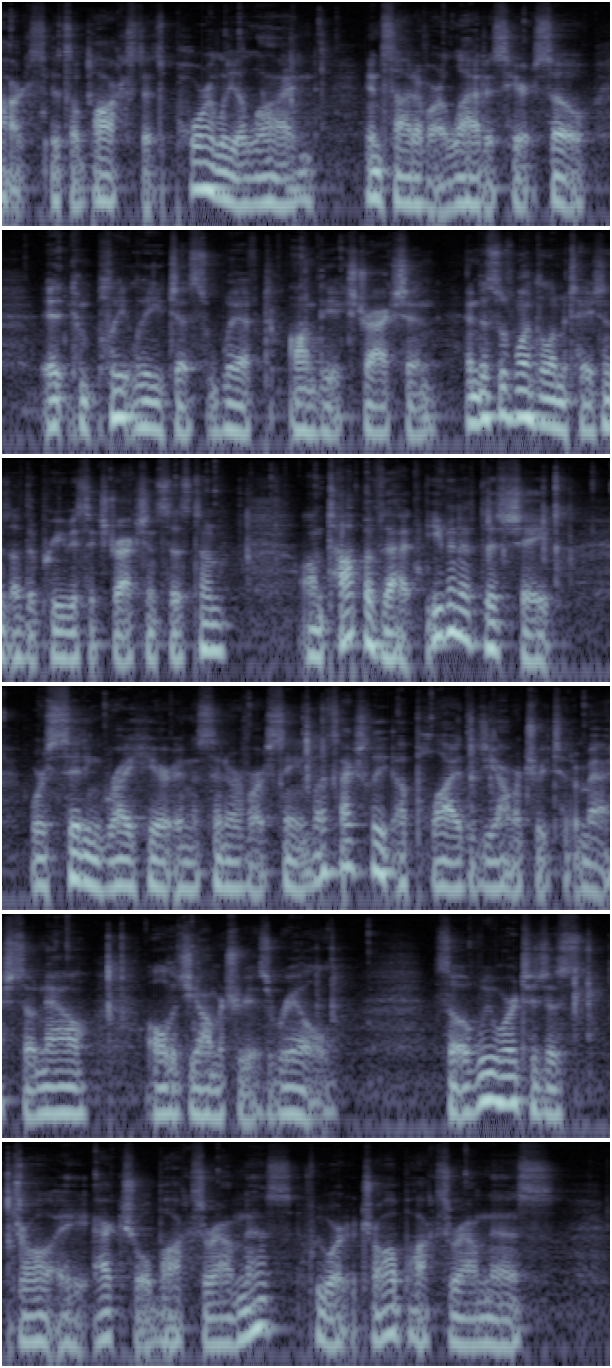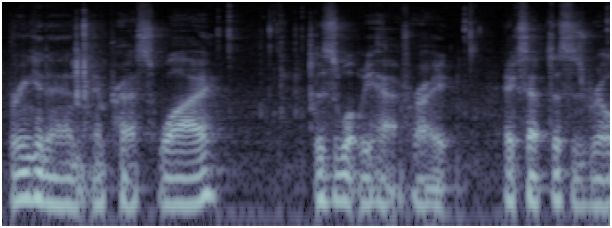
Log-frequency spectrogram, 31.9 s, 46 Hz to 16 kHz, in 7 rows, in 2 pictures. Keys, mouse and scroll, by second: 0.1 scroll up 1, 1.6 click, 2.1 middle click, 2.5-4.0 middle drag, 4.3-4.7 scroll down 2, 4.7 middle click, 6.6 middle click, 6.9 double middle click, 10.0 middle click, 10.6 right click, 11.2 middle click, 11.5 scroll up 1, 11.7 click, 12.0-12.7 scroll down 5, 13.9 scroll down 2, 14.1 middle click, 14.9 middle click, 16.8 click, 17.6 middle click, 18.6 click, 19.5 right click, 20.7 middle click, 21.7-23.6 drag, 24.4 click, 29.4 scroll down 1, 29.6 middle click, 31.6 middle click.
